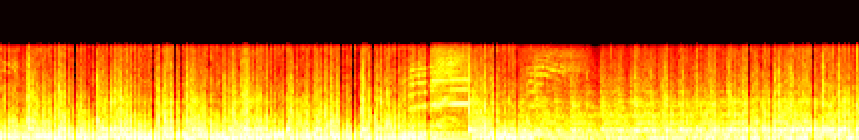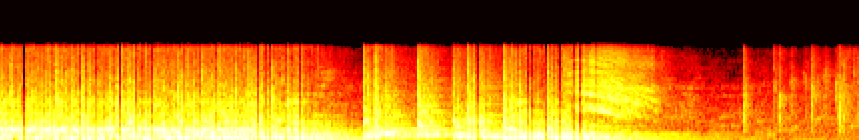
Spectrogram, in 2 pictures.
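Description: Several large drums boom loudly in a fast, driving rhythm.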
